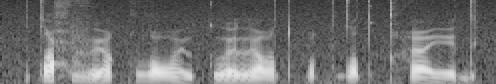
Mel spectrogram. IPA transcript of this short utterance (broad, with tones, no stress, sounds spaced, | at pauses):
tˤ y˥ ħ v øː˧ q ðˤ øː˧ tʷ œ˥ l œː˧ tˤ p ʏ˥˧ q dˤ i˥ tˤ qʰ eː˥˧ d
